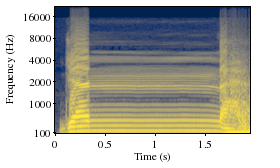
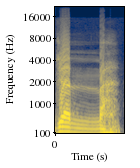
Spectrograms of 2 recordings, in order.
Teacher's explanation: Kemudian pada lafal jannah, maka di sini nun tasdidnya kita namakan dengan bacaan gunnah. Cara membacanya adalah suara nunnya ditahan dulu, ya, jannah, tidak langsung jannah.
